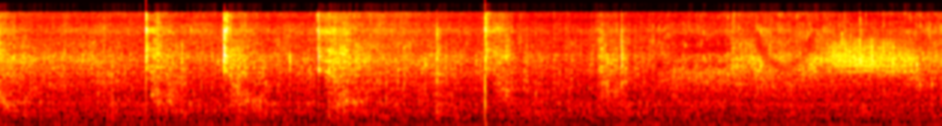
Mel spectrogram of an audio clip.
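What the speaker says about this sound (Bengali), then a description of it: "আমাদের মাংস কিন্তু তেল ছাড়তে শুরু করে দিয়েছে। তো ভালোভাবে কষিয়ে নেব।" Chicken pieces sautéing in oil for Bengali kosha mangsho, a steady sizzle with the scrape and clack of a spatula stirring against the pan, with several sharp knocks spaced through it.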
